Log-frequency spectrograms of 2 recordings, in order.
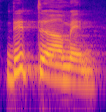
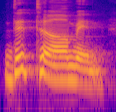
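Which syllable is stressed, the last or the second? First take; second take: second; second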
